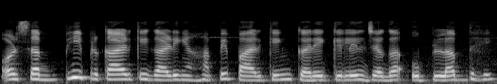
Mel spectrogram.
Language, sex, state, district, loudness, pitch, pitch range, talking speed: Bajjika, female, Bihar, Vaishali, -16 LUFS, 215 Hz, 200-235 Hz, 170 wpm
